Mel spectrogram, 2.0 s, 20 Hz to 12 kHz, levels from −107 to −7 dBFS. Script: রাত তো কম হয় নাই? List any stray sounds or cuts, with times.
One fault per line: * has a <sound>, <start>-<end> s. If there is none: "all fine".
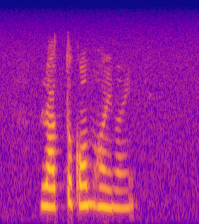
all fine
